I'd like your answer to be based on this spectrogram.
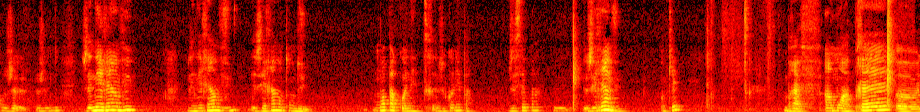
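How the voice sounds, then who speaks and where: Jeune femme qui raconte une anecdote avec entrain. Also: female voice, fairly low pitch, far from the mic. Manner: lively, animated, conversational, addresses viewers directly. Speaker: vlogger. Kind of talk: casual storytime.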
